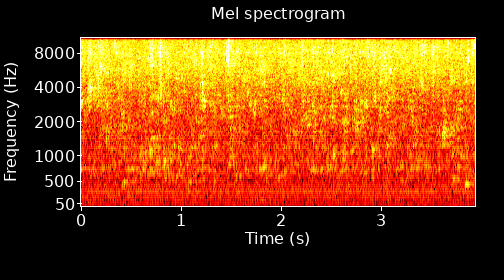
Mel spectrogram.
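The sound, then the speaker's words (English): Water pours steadily into a jar, a continuous trickle with a bright, splashy hiss that holds evenly from start to finish, with no one speaking. “Water.”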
